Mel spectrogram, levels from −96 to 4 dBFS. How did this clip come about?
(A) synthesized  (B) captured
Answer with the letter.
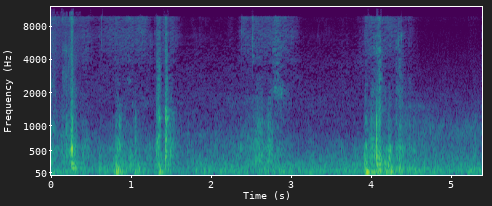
B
